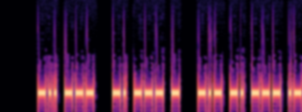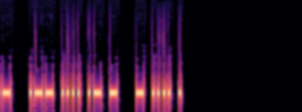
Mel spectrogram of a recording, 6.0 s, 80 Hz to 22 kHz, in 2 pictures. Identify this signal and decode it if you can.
Morse code, heard as a keyed tone, about 44 wpm, 700 Hz. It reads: DO NOT KNOW WHAT THE
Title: Sets of 5 Words 45wpm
